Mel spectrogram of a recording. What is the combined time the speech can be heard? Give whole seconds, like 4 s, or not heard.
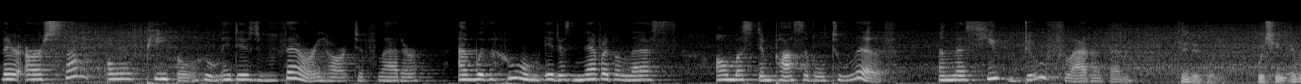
13 s.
